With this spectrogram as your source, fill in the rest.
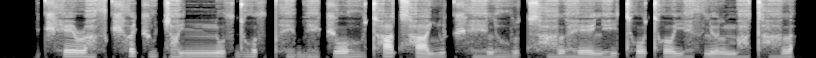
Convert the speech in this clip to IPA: t͡ʃʰ e ɹ a̤ θ t͡ʃʰ ə t͡ʃ ṳ c a̤ j nː u θ dʱ o θ pʰ e̤ bʱ e̤ t͡ʃ o ɦ ṳ tʰ a t͡sʰ a ʎ u t͡ʃʰ e̤ l ɦ ṳ l t͡sʰ a̤ l ɦ e lʲ e̤ j tʰ o tʰ ɤ j e̤ θ lʲ o l m a̤ tʰ a̤ l

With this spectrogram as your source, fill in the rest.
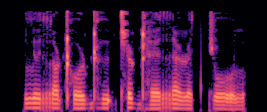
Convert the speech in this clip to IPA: l ɨ r ɒ ʈʰ o ɭ ɖʱ ɨ ʔ cʰ ə ɭ ɖʱ ɛ r æ ɭ ɛ t c o l

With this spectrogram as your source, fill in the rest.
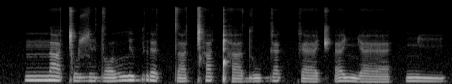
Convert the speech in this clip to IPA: nː a ǀ u ɮ i d ɔ lː i b r ɛ tː a ǀʰ a ǃʰ a d u ɡ æ kː æ t͡ʃʼ æ ɲ æ | ɲ i

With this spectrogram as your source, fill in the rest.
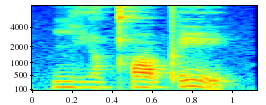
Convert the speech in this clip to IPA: j i̤ qʰ ɔ pʼ i

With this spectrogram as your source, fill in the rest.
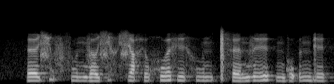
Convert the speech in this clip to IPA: ɛ ɕ u f sʷ e n z ɐ ɕ ɘ x ɕ a h e χʷ ɛ x e x u n ǀʰ ɛ n z e | ŋ ɡ o ʔ ɘ ŋ ɡ e

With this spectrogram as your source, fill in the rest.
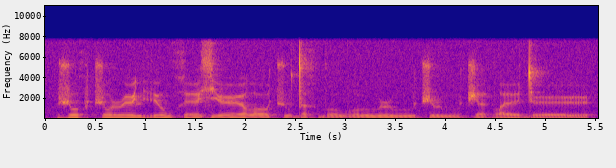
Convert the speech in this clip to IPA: ʒ o x t͡ʃ o ɹ ø lʲ rʲ o w x ɘː zʲ øː lˠ oː t͡ʃ u d ʌ x ɡ oː w lˠ uː ɹ uː t͡ʃ ɹ uː t͡ʃ əː ɡ lˠ ɘː d øː

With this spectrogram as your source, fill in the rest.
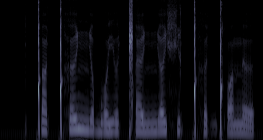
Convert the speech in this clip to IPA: ǃ ɐ ǃʰ ɘ ɲ ɐ b o j ɨ ǁ ɛ ɲ ɐ ç ɨ ǃʰ ɘ ǃʼ ɔ n ɘ

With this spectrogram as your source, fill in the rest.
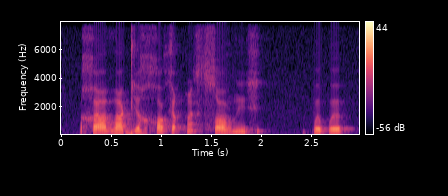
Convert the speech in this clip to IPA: χ ɛ ðˤ i ɡ i ʁ χ ɔ x i q ĩ x sˤ œ v ĩ x | p ə p ə

